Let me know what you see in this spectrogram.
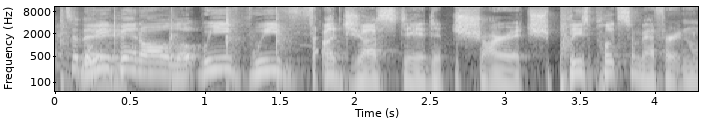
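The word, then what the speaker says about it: Šarić: By the way, Harrison is the only DNVR guy who pronounces Dario's last name correctly. I thought I did it right today. We've adjusted Sharich.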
